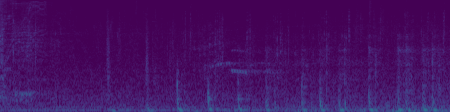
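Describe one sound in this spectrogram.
Footsteps crunch on dirt and metal.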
